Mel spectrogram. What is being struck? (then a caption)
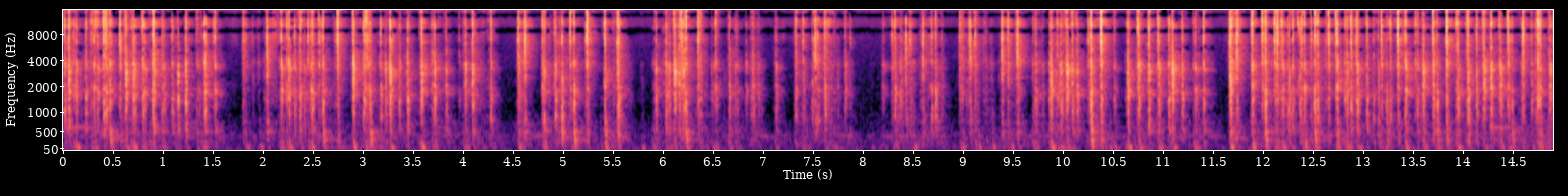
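Mechanical keyboard, plastic keycaps on metal plate. A SteelSeries Apex 7 TKL mechanical keyboard with red linear switches, black plastic keycaps and an aluminum plate is typed on continuously by the fingertips of both hands. Rapid, dense key taps clack with short, bright attacks and almost no ring. The typing pauses only briefly now and then.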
